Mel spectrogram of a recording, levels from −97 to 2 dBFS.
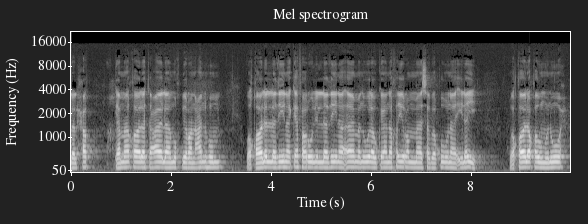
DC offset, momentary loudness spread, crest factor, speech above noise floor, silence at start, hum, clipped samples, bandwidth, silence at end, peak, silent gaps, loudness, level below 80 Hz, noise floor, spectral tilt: under 0.1%; 7 LU; 16 dB; 34 dB; 0 s; none; under 0.1%; 14.5 kHz; 0.05 s; 0 dBFS; none; -16 LUFS; -56 dBFS; -49 dBFS; -6 dB/octave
